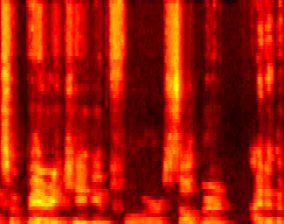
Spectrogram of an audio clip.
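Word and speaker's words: Keoghan: I say Ken but I've seen in interviews that he pronounces it like Keegan or Keegan like something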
